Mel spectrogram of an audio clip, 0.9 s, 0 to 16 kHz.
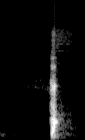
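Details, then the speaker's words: Intractable hiccups since December 2015 after surgery with nerve damage (injected pudendal nerve, phrenic and vagus involvement), episode just starting, on a rooftop at sunrise: a single abrupt, voiced hiccup in silence. "One of them a couple years ago. The higos are kind of just starting."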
